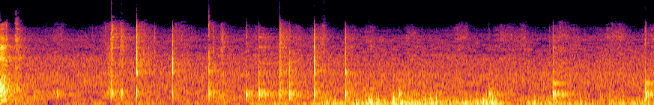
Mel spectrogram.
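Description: Stainless-steel cake mould being handled, giving a string of sharp metallic taps and clinks with a short ring, and a low rumbling handling noise through the middle.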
